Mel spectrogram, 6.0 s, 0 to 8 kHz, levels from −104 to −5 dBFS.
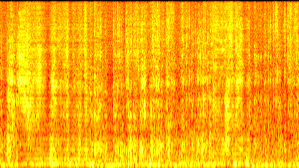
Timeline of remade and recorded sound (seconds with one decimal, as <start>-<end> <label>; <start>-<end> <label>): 0.0-0.4 recorded; 0.4-1.8 remade; 1.8-4.3 recorded; 4.3-5.0 remade; 5.0-6.0 recorded

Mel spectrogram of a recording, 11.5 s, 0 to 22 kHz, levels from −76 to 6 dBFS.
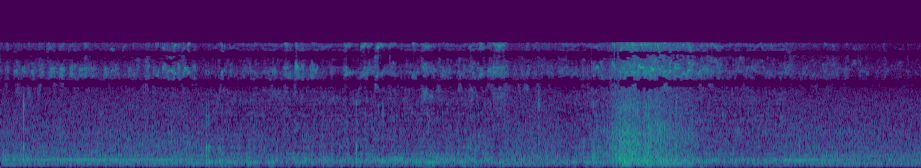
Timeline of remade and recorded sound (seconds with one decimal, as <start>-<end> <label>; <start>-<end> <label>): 0.0-2.6 recorded; 2.6-6.3 remade; 6.3-7.0 recorded; 7.0-7.5 remade; 7.5-8.7 recorded; 8.7-9.8 remade; 9.8-11.5 recorded

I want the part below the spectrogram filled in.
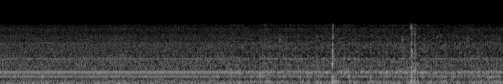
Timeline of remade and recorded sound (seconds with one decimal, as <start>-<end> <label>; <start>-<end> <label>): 0.0-2.3 recorded; 2.3-5.0 remade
